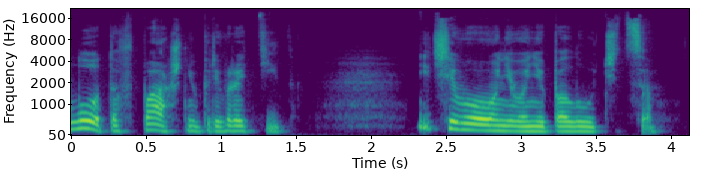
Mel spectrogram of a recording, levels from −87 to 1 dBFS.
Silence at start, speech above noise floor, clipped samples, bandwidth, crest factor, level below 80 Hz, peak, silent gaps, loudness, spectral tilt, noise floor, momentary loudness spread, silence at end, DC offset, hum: 0 s; 33 dB; under 0.1%; 19 kHz; 16 dB; -72 dBFS; -6 dBFS; none; -21 LUFS; -5.5 dB/octave; -54 dBFS; 14 LU; 0.2 s; under 0.1%; none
